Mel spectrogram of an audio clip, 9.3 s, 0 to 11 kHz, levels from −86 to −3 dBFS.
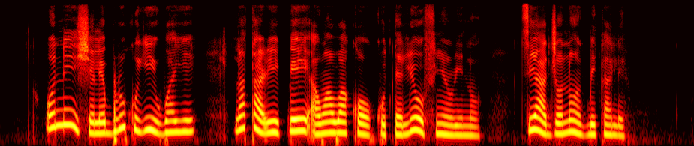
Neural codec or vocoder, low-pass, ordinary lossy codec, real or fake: autoencoder, 48 kHz, 128 numbers a frame, DAC-VAE, trained on Japanese speech; 9.9 kHz; none; fake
